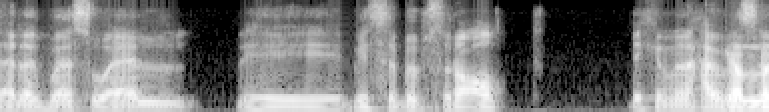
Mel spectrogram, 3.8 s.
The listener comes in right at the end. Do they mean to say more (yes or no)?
no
